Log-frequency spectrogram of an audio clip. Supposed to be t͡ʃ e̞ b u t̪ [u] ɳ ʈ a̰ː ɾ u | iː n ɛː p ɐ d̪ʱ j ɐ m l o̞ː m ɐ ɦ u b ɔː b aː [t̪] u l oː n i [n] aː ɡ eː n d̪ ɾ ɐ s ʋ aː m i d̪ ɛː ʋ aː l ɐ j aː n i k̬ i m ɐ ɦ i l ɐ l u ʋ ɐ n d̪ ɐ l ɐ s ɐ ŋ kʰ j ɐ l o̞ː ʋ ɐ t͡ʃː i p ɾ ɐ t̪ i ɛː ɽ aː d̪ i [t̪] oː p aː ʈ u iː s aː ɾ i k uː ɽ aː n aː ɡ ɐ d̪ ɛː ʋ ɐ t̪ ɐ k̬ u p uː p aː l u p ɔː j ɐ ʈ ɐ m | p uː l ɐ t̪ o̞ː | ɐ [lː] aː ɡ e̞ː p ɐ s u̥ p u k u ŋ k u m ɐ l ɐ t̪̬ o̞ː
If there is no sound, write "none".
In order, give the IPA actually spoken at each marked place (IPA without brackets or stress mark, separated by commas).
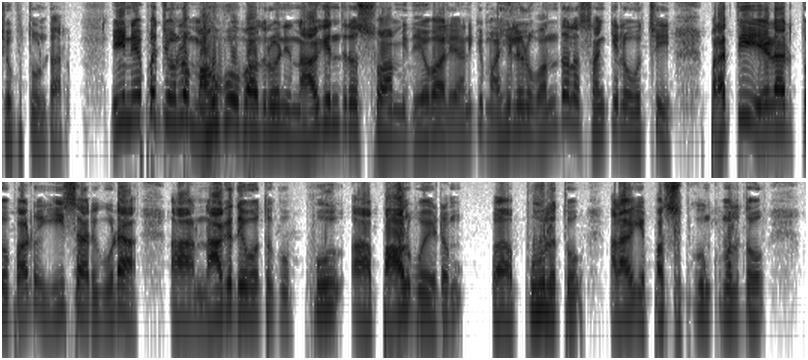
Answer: uː, d̪, n, t̪, l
